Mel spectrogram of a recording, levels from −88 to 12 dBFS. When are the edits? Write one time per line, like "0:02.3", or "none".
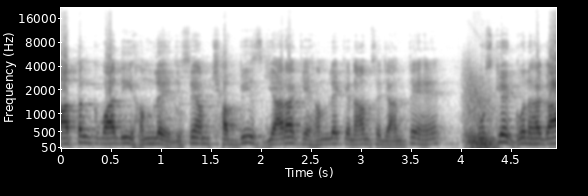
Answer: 0:03.9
